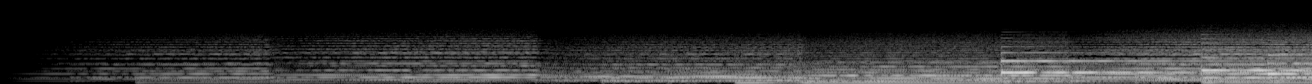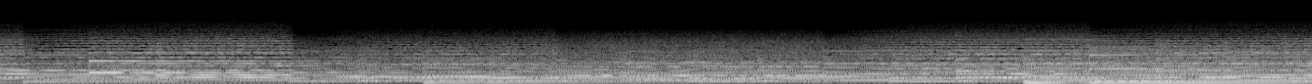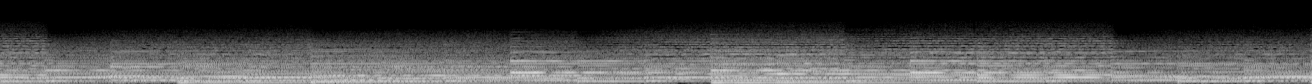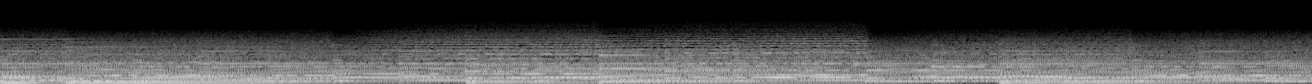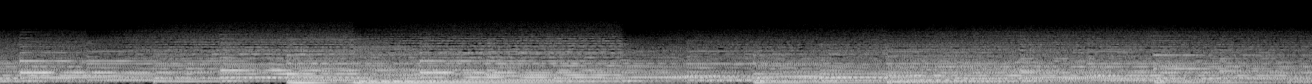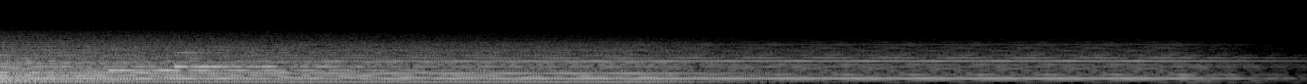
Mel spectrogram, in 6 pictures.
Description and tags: Emotional Lil Orchestra
A emotional piano + strings sound.
You can check also some of the sounds I used here separately in the pack. Hope you like it ;))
